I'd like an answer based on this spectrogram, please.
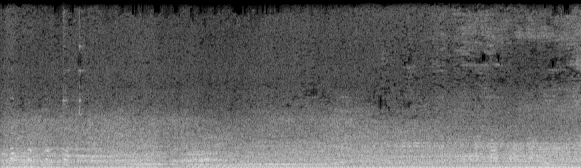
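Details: Caterpillar logging machine diesel after bleeding air from the fuel lines, idling on its own: deep even beat about two per second, no misses or knocks; normal idle.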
